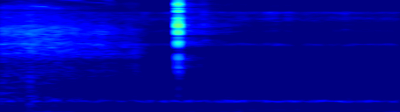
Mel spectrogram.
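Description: Near silence with room tone, broken by a single short click a little under a second in.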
